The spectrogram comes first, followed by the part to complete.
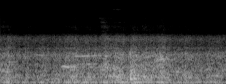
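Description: Steady background noise with a low hum and a few faint voice-like fragments, in a pause between a man's sentences.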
